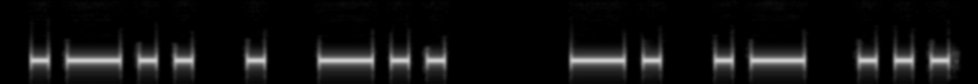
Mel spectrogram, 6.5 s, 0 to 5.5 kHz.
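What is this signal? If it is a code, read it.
Morse code, heard as a keyed tone, about 10 wpm, 600 Hz. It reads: LED NAS
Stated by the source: Morse practice of short Danish words at 10 wpm, from CW med Gnister.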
